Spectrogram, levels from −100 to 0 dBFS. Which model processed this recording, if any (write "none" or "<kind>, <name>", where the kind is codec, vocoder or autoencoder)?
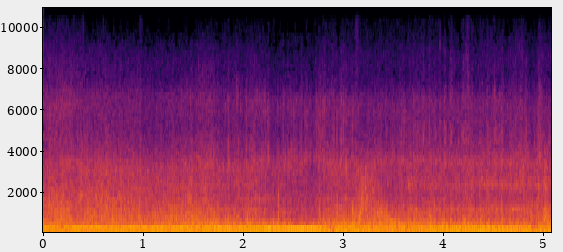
none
